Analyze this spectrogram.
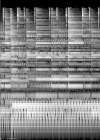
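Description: Background music of acoustic guitar playing sustained chords, with a chord change shortly after the start.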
